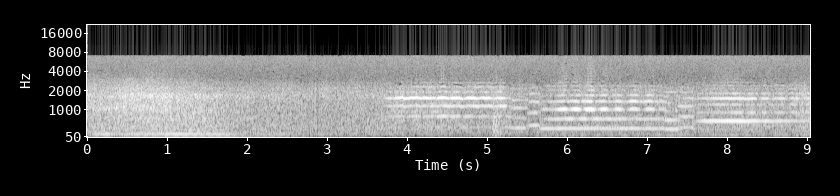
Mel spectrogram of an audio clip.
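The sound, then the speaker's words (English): City buses pass along a busy big-city street lit by neon, with honky-tonks: a steady low engine rumble and road noise, then rising whining engine tones that hold and shift as a bus pulls through, fairly loud. “Romantic illumination by neon, serenaded by buses and honky-tonks.”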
